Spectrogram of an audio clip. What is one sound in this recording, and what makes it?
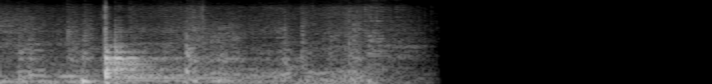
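Pots and utensils clatter outdoors.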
